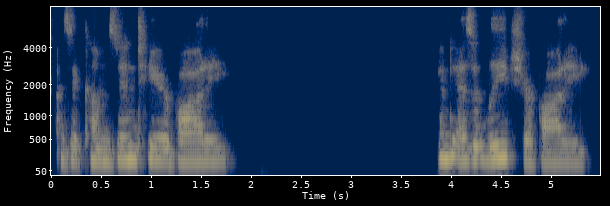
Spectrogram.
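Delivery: calm, measured phrases with long silences between; guided meditation. Real, not acted. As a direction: guide listeners gently into stillness, leaving space to breathe.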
